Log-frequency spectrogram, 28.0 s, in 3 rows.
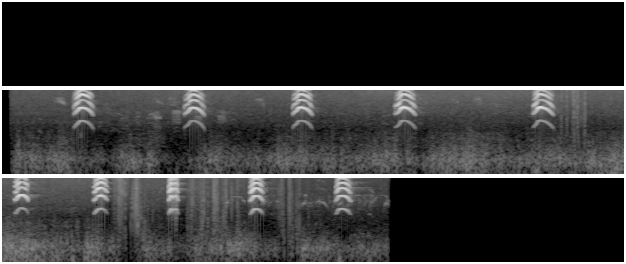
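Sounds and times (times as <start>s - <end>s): bird mewing call: 10.4s - 10.8s, 11.6s - 12.8s, 13.7s - 14.0s, 15.2s - 15.6s, 17.3s - 17.7s, 18.8s - 19.2s, 20.0s - 20.3s, 21.2s - 21.4s, 22.0s - 24.4s.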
